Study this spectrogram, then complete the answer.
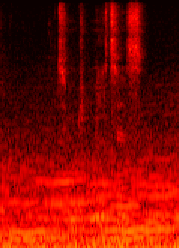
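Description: Maserati Levante SUV in Assetto Corsa, engine droning steadily at high revs near redline with a brief gear change, loud and close throughout.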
